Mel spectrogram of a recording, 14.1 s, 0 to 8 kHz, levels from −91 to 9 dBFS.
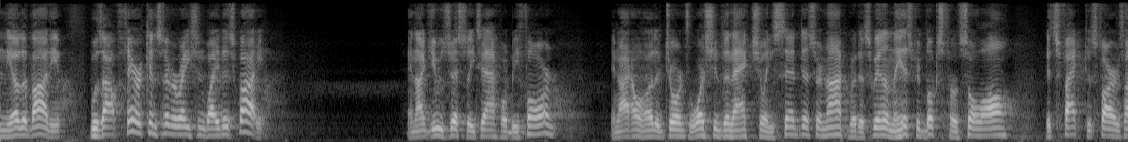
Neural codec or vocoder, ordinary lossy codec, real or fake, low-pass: codec, 16 kHz, 0.5 kbps, FunCodec, trained on LibriTTS, 25 frames a second; AAC, 48 kbps; fake; 7.2 kHz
